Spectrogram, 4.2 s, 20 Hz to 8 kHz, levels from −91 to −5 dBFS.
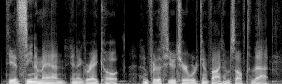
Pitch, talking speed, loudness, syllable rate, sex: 95 Hz, 255 wpm, -20 LUFS, 6.6 syllables/s, male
